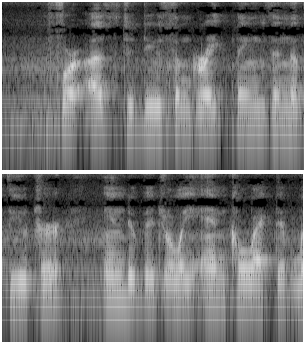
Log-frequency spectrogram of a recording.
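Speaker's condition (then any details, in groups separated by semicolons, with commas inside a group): Cerebral palsy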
